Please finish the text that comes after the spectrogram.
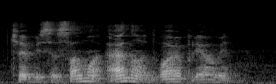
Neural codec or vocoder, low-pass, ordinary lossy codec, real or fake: vocoder, 48 kHz, 128 mel bands, Vocos; 19.8 kHz; AAC, 24 kbps; fake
